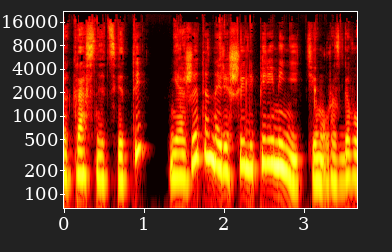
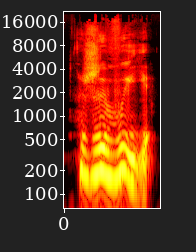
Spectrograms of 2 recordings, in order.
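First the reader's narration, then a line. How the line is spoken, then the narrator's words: Snorting, several voices. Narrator (Russian): хмыкнули ярко-красные маки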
